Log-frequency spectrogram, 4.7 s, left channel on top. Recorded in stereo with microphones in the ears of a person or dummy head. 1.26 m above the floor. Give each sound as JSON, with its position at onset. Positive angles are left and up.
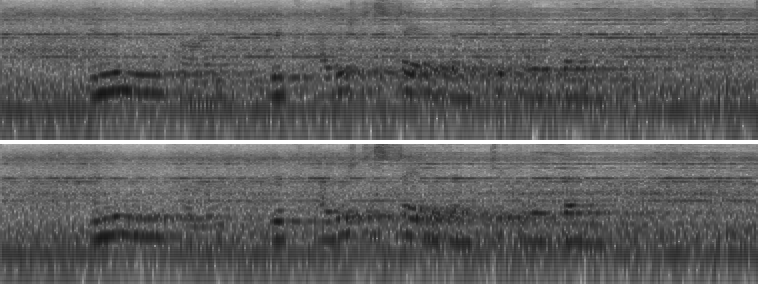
{"t": 0.6, "sound": "a woman speaking", "side_deg": 40, "distance_m": 1.2}
{"t": 2.0, "sound": "a woman speaking", "side_deg": 10, "distance_m": 4.0}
